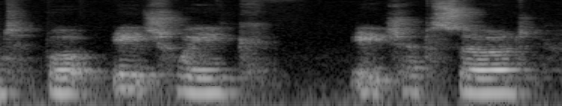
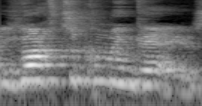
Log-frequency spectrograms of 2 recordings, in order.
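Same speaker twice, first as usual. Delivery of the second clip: loud, higher mimicked order; acted urgent demand; 5 semitones higher, 16 dB louder than usual. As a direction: insist at a shout.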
